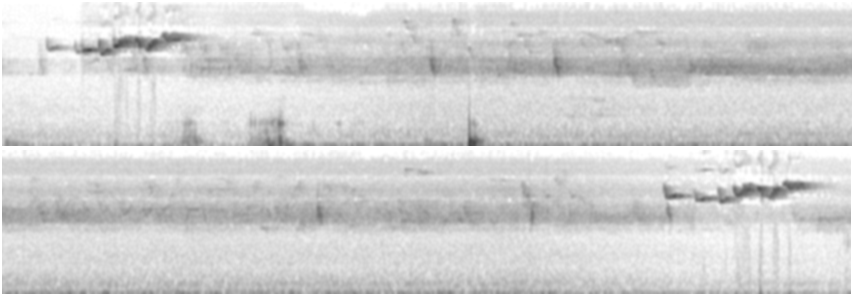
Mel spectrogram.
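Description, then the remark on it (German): A short-toed treecreeper sings a brief, high phrase, then falls silent for a long pause before repeating it, over a steady hiss of insects or background noise. “DER GARTENBAUMLÄUFER”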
